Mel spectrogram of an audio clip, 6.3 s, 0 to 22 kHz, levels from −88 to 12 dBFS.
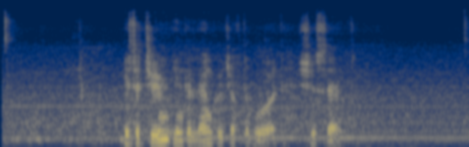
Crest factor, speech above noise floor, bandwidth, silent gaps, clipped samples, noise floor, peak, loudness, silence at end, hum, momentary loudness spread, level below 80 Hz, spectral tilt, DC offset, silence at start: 20 dB; 23 dB; 14.5 kHz; none; under 0.1%; -44 dBFS; -2 dBFS; -21 LUFS; 0 s; none; 25 LU; -60 dBFS; -6 dB/octave; under 0.1%; 0.05 s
